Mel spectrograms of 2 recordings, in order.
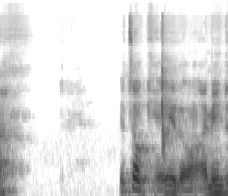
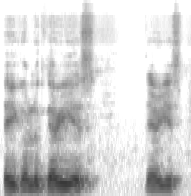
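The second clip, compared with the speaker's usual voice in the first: ordinary talk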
